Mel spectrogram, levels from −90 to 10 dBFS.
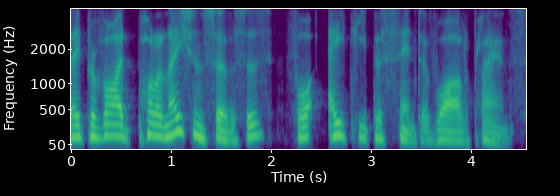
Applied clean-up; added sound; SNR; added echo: none; none; none; none.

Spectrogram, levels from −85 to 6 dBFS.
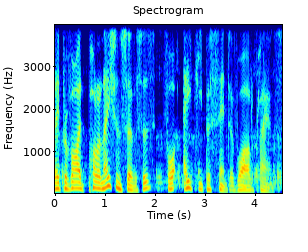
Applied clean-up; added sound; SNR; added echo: none; Sink (filling or washing); 20 dB; none.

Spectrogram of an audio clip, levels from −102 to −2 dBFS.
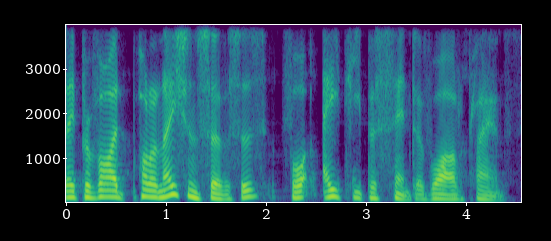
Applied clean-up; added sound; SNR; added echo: neural mask model DeepFilterNet 3.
